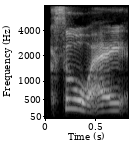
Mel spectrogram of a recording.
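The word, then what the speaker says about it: Csorwe: really tricky to pronounce so soreway is about c-s-o-r-w-e there is a glossary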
